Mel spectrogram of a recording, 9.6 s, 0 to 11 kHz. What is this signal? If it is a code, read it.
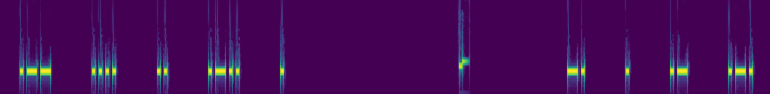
Morse code, heard as a keyed tone, about 28 wpm, spaced as for 13 wpm, 700 Hz. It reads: WHILE NEAR
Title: 4x Character Spacing - Top 500 Words - 28wpm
